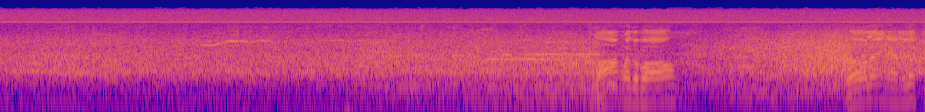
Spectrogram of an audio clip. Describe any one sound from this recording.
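A large stadium crowd cheers and roars, swelling toward the end.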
